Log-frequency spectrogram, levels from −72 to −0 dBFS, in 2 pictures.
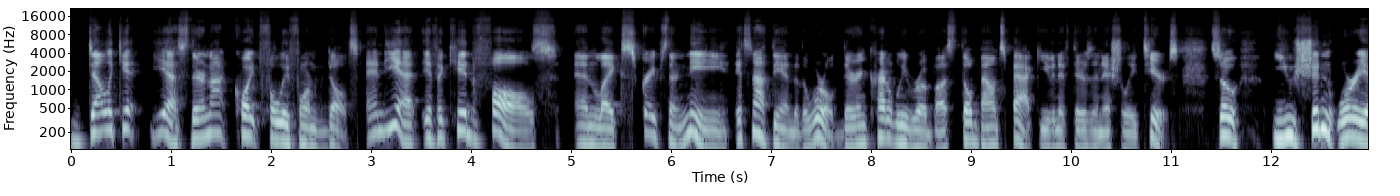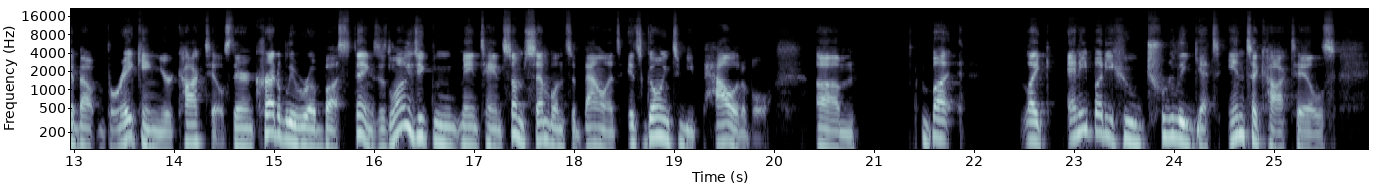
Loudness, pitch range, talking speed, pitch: -22 LUFS, 115-170 Hz, 170 wpm, 135 Hz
